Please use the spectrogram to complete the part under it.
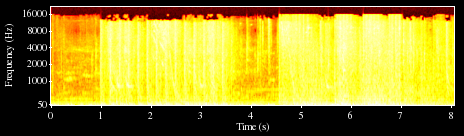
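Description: Dual pistols fired in a video game, with dense rapid gunfire and booming impacts rattling on continuously, pausing briefly before a second loud, thick volley amid busy game sounds.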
